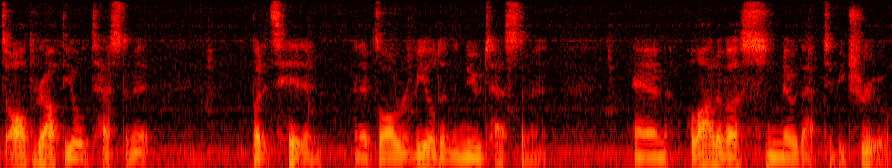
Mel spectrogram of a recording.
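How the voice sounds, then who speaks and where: Pausing long and often amid audible room echo, a man with a dark, mellow tone speaks at a moderate pace and a fairly low pitch with ordinary pitch variation. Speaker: YouTube preacher. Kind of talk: sermon. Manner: halting, many fillers and restarts.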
